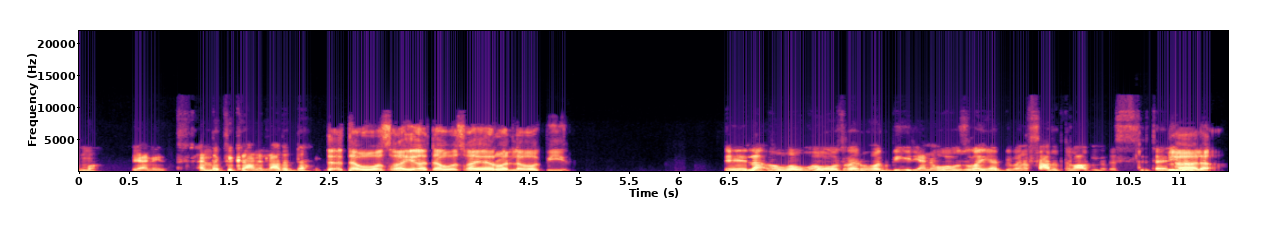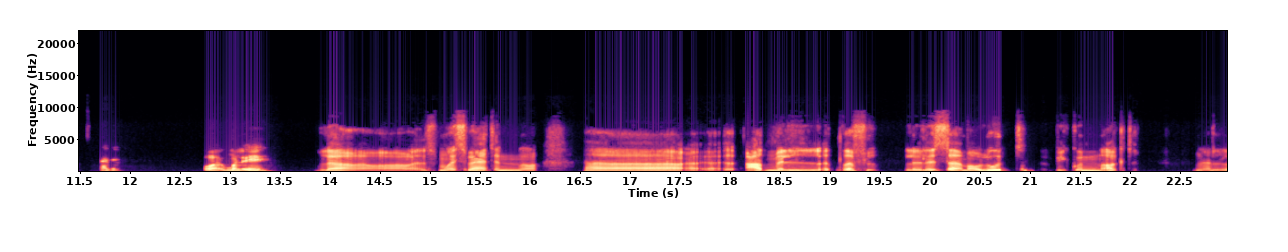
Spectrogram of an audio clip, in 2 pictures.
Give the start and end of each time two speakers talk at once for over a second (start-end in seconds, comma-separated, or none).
none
